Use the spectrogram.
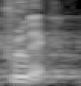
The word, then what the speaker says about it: Hrubec: I'm going to spell a name for you, H-R-U-B-E-C, Terry Hrubeck. The H is not pronounced, Terry Hrubeck.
